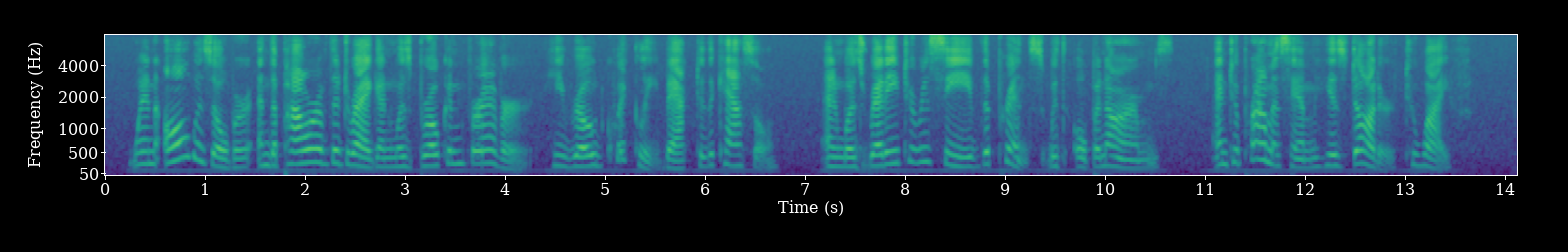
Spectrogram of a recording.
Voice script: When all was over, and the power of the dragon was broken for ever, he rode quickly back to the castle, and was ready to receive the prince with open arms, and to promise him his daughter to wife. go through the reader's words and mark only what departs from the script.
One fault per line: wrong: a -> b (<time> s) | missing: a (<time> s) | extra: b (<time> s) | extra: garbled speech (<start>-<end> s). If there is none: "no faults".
no faults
